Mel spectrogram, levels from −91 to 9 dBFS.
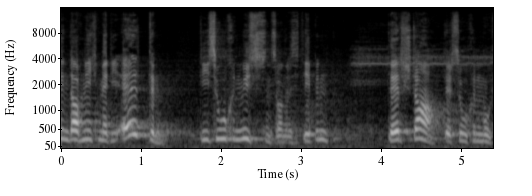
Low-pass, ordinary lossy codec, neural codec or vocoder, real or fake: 14.4 kHz; none; vocoder, 44.1 kHz, 128 mel bands, Pupu-Vocoder; fake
